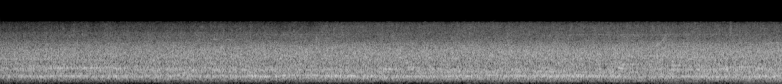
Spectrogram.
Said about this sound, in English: Jack Grealish is standing over the ball in the centre circle, and there's the taking of the knee. Well, there are boos, but immediately applause, you can hear it.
